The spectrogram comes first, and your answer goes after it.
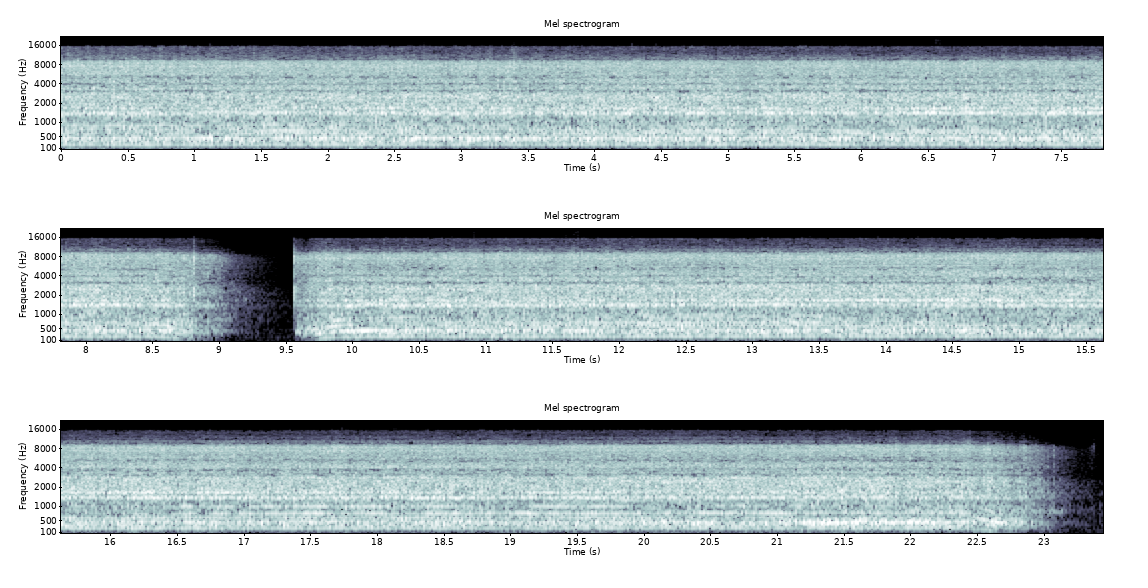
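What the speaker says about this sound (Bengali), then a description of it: "মিক্সিতে হচ্ছে মশলাটা ব্লেন্ড করে" A kitchen mixer grinder blends spice mix for homemade mango pickle, a loud steady whirring motor running for about nine seconds, pausing briefly, then whirring again until it stops.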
